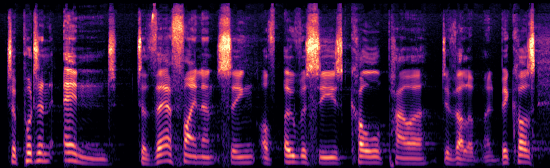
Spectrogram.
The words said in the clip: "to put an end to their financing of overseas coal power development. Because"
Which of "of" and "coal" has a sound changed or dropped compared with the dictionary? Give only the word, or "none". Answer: none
